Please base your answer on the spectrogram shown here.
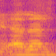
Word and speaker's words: ln: three letters we call it Ln and we pronounce it really Ln Ln of X some people call it the Long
